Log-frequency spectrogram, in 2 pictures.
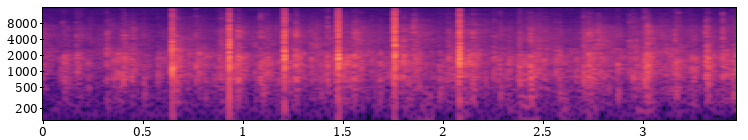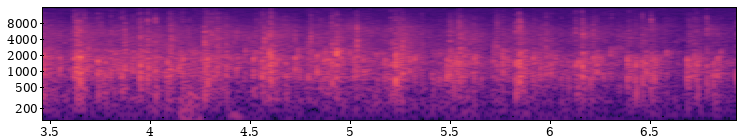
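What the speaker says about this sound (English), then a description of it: "let's give them a round of applause" Audience applauding state legislators at a governor's announcement event in Niagara County, a few sharp nearby claps leading into steady, full crowd applause that carries on throughout.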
